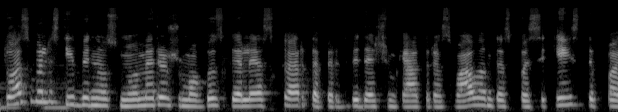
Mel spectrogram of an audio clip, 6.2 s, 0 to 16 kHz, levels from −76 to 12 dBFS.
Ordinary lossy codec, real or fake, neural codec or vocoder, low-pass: Opus, 16 kbps; real; none; 10.8 kHz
